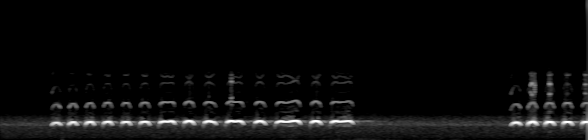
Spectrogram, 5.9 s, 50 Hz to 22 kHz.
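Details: Osprey at the Hellgate nest in Montana, June 2017, food calling or alert calling: a run of loud, whistled, slightly arched notes, about two per second, pausing for over a second before a fresh burst.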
